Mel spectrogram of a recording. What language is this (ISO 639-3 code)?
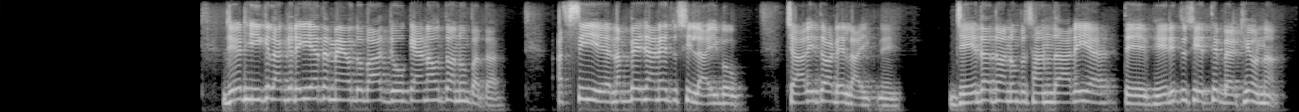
pan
